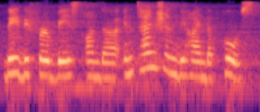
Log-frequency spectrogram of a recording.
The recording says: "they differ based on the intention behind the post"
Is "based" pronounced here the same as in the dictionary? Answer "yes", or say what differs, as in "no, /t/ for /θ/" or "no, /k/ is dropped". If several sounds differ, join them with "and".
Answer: yes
